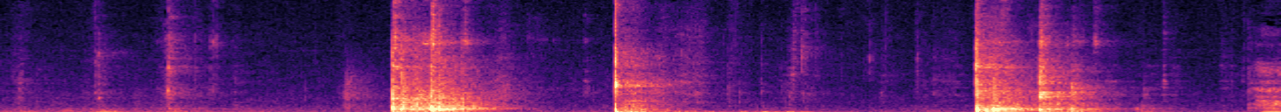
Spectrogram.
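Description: Clamps being released from a cured bent-lamination glue-up on a wooden bending form and set down on the workbench: a few light clicks, then three loud knocks, about two seconds in, just after three seconds and near five seconds, each with a short ringing tail.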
